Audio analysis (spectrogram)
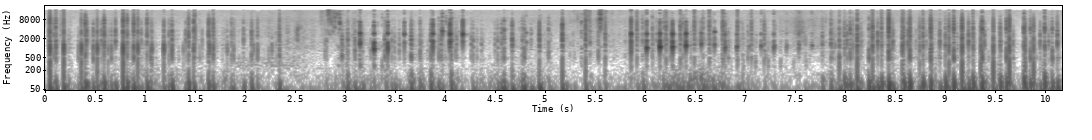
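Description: A grey Bass Pro Shops fabric trucker cap is held in the hand while fingertips scratch across its crown and patch. The result is a dense, continuous run of short, dry scratching crackles with a heavy, muffled low-end rumble and little high brightness. The crackles swell louder in bursts near the start, middle and end.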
